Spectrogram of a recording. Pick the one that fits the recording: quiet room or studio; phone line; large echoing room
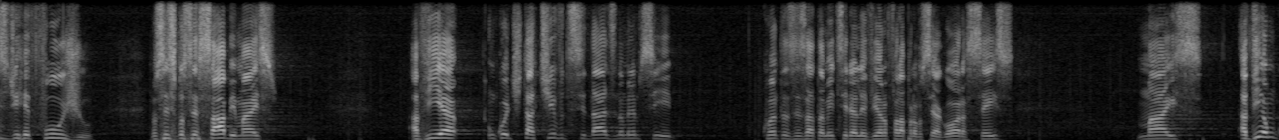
large echoing room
